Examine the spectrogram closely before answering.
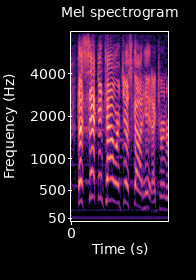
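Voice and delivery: high, loud retold yell down the phone; screaming. Pastor on the phone shouting as the second tower is hit. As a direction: shout the news in sudden shock. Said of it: "suddenly he screams into the phone".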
